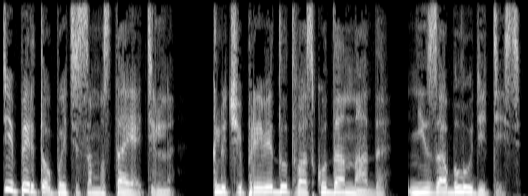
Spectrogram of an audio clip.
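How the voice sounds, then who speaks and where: A woman voicing a gruff, grumbling male goblin doorkeeper in an audiobook, curt and growling. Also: on the low side, expressive, normal speed, a little mellow, no echo, studio quality. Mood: smug.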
